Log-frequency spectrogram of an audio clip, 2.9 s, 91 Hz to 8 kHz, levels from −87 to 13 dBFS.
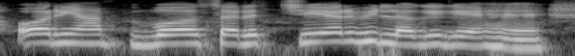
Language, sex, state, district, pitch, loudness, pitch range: Hindi, female, Jharkhand, Palamu, 250 Hz, -12 LUFS, 230-270 Hz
